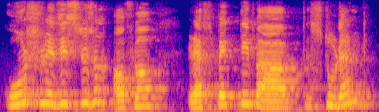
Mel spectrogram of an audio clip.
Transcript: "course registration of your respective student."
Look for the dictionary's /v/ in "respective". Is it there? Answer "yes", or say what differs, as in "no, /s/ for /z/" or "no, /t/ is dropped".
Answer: no, /b/ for /v/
